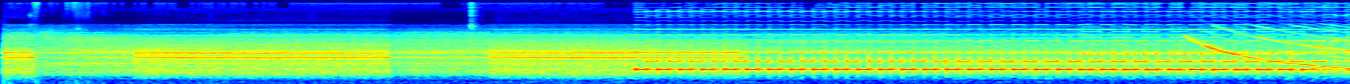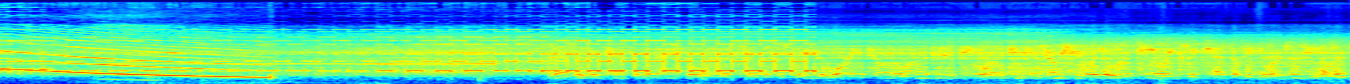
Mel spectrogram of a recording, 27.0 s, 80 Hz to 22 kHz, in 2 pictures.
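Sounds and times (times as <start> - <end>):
falling siren-like sweeps: 6.4 - 21.7
steady high electronic tones: 6.4 - 24.1
rapid pulsing beeps: 6.4 - 24.3.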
